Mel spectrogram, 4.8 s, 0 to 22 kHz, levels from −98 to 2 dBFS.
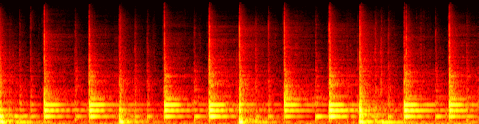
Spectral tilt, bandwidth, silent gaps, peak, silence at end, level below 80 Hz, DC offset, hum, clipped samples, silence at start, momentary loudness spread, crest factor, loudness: -8 dB/octave; 12.5 kHz; none; 0 dBFS; 0 s; -30 dBFS; under 0.1%; none; under 0.1%; 0 s; 7 LU; 20 dB; -21 LUFS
